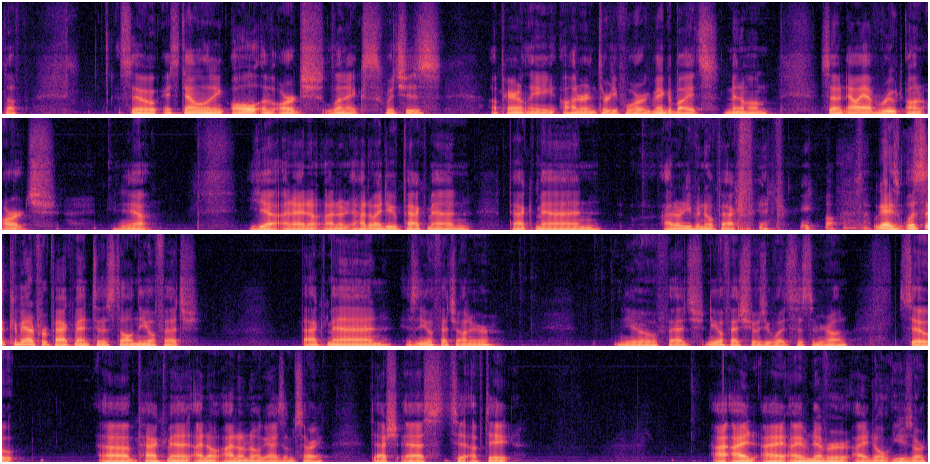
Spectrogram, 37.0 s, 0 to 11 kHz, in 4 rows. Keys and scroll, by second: 8.8-10.6 typing, 12.7-15.0 typing, 15.6 Tab, 15.8 Tab, 17.1 typing, 22.6-25.9 typing, 28.7-31.9 typing, 34.4-35.1 typing, 36.9-37.0 typing.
